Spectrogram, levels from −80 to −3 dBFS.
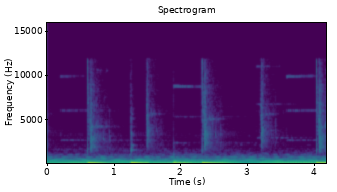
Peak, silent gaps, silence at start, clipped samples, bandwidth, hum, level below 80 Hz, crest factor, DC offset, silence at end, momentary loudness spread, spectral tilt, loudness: -8 dBFS; none; 0 s; under 0.1%; 11.5 kHz; none; -26 dBFS; 14 dB; under 0.1%; 0 s; 12 LU; -8 dB/octave; -25 LUFS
